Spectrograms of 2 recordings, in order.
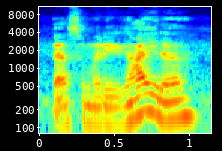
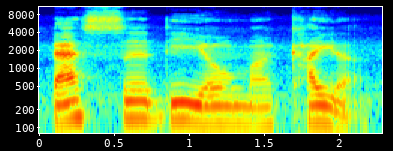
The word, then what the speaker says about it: Basidiomycota: Now, Basidiomycota Basidiomycota That's how you pronounce it.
